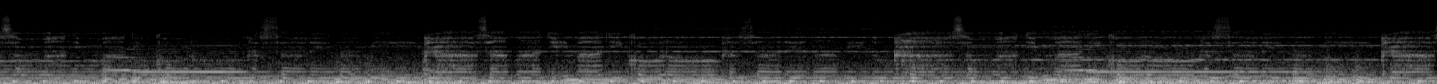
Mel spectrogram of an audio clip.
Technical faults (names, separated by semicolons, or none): none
